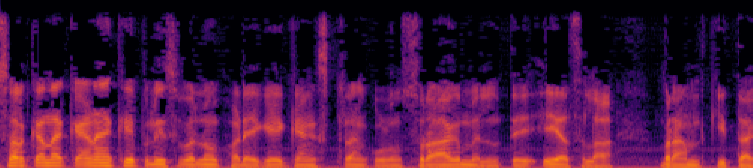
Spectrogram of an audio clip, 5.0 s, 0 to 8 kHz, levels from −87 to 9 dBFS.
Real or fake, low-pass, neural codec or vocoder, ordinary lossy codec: real; 7.2 kHz; none; none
